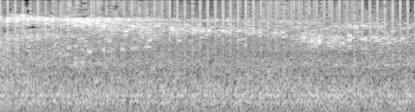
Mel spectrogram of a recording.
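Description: Steady high chirring of crickets in a night-time ambience bed under the track, with a faint high tone sliding slowly downward near the end.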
